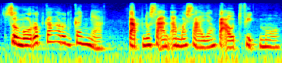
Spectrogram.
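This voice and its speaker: An actress with an Ilocano accent playing a bubbly, teasing young best friend and matchmaker in a radio drama. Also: female voice, medium pitch. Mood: eager, friendly. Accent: Ilocano, northern Philippines. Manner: animated, teasing, drawn-out words.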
